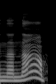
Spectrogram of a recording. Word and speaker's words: Нана: Но, например, у Золя есть э, роман «Нана», ну, мне ужасно хочется сказать Нана, но, как я понимаю, правильно Нана, потому что у французов ударение на последний слог всегда ставится, хоть это и напоминает название э, поп-группы из 90-х.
